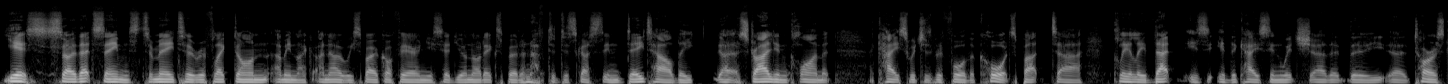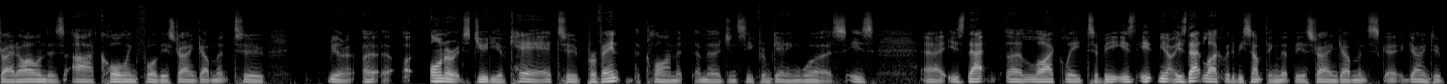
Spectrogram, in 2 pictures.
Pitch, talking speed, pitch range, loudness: 110 Hz, 215 wpm, 100-115 Hz, -29 LUFS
